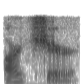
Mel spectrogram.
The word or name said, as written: archer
